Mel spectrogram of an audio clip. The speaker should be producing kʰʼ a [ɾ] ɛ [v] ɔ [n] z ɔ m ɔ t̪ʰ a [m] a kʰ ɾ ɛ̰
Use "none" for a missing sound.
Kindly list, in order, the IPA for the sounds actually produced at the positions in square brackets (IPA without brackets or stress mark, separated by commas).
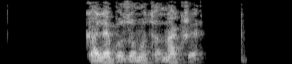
l, b, none, n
